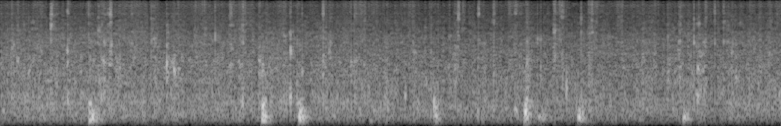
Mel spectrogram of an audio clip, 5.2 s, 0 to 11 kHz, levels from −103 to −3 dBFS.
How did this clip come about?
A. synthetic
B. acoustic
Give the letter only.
A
